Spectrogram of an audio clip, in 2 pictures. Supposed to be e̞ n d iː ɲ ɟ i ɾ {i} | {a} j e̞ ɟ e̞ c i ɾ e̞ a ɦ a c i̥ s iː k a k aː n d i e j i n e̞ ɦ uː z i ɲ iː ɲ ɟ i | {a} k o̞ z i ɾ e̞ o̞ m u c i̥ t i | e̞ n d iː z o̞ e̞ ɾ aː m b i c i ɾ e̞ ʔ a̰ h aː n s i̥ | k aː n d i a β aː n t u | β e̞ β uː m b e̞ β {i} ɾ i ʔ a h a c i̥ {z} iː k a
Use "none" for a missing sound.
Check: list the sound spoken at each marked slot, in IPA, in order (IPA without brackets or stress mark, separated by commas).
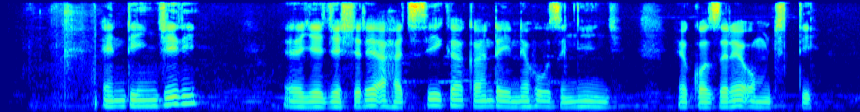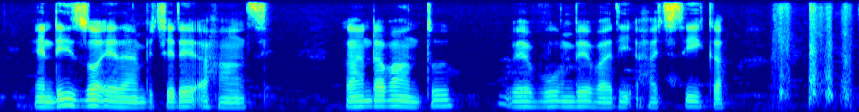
i, e, e, a, s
